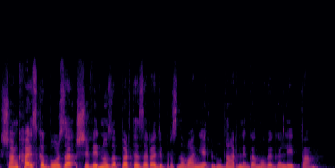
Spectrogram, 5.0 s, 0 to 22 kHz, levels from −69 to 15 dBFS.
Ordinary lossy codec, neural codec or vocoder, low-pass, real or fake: none; vocoder, 44.1 kHz, 128 mel bands, Pupu-Vocoder; 14.4 kHz; fake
